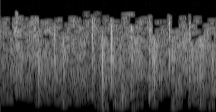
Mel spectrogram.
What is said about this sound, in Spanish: Yo quiero pedir un fuerte aplauso para la gente que ha participado aquí. Para ustedes que están haciendo una platea espectacular.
